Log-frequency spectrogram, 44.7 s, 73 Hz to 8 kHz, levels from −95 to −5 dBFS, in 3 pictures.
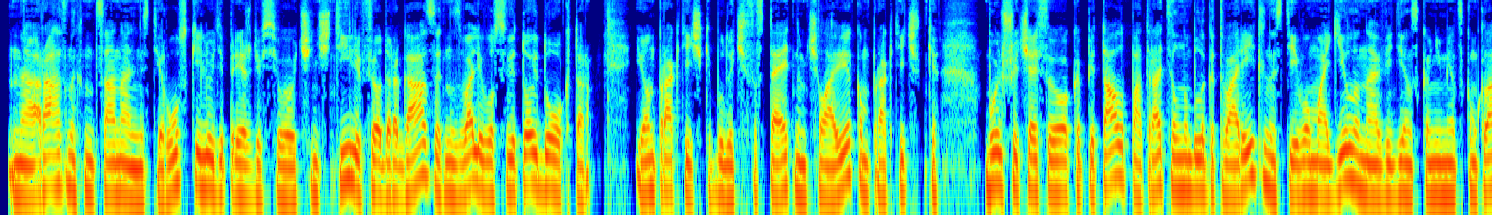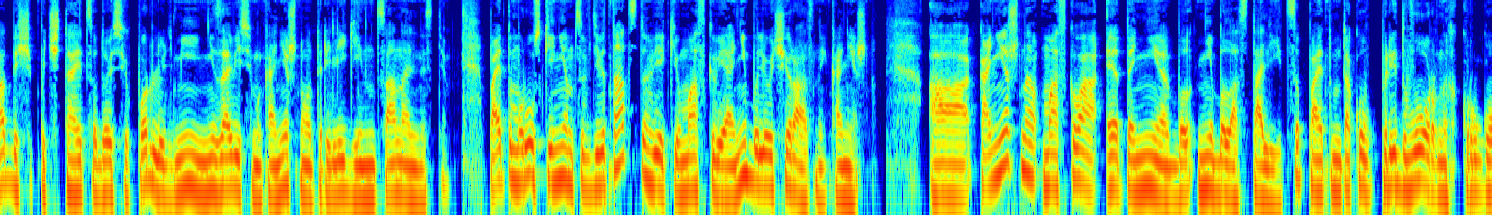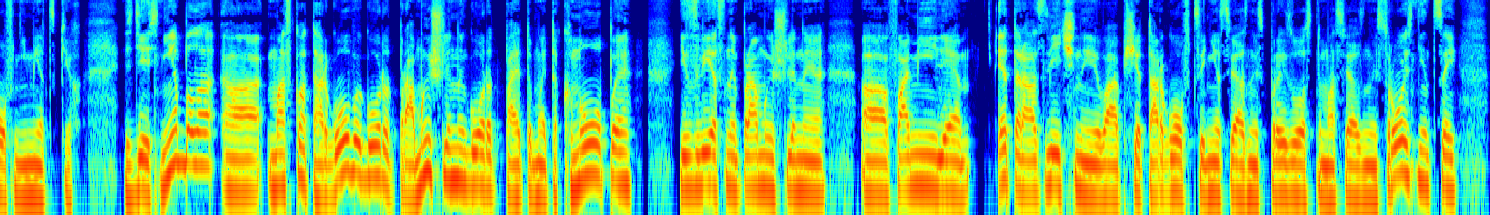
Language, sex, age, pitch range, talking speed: Russian, male, 20-39, 115-140 Hz, 135 wpm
